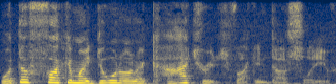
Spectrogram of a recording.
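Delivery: bewildered, baffled, confused dad voice. Imagining the dad's reaction to seeing himself on a sleeve: imitating someone confused. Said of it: "my dad looking all confused".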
